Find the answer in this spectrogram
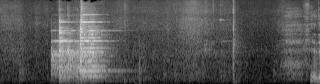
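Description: A clank of heavy steel parts on a rear grader blade's angle-adjustment head about a second in, ringing briefly, followed by a small sharp click near the end.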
